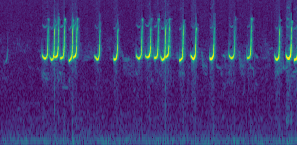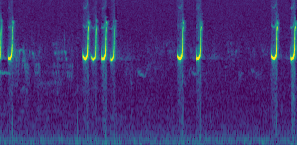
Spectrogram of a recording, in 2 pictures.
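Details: Quail calling used as a trapping lure: bright, high, upward-flicking chirps in clustered bursts of two to four, separated by short gaps, with faint low hum beneath.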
